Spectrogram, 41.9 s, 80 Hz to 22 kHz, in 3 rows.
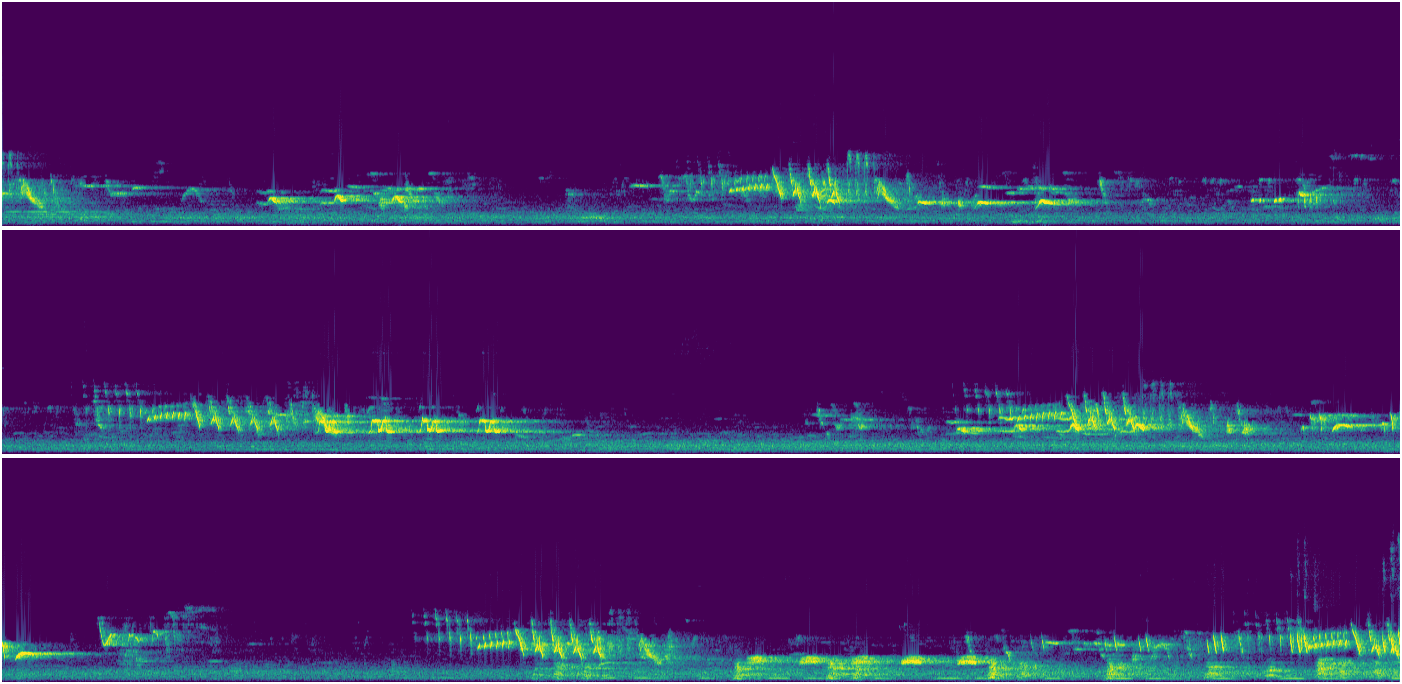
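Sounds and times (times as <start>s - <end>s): songbird singing trills: 32.1s - 41.9s.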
